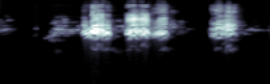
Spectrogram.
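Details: Bridled tern giving high, scratchy chattering notes: a soft lead-in, then two quick harsh bursts and a final rasp after a pause.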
